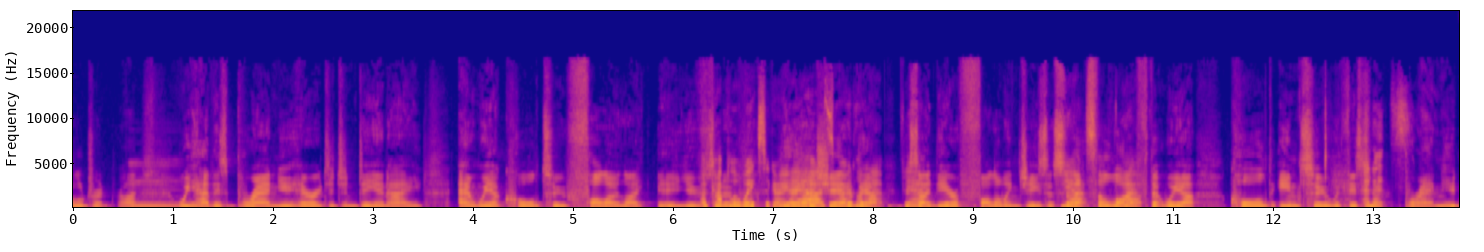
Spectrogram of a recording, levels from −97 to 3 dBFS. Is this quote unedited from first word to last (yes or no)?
yes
